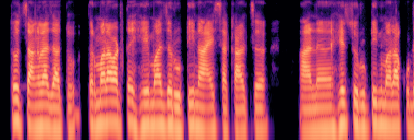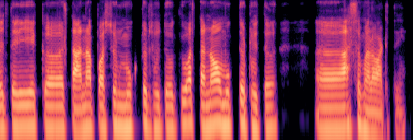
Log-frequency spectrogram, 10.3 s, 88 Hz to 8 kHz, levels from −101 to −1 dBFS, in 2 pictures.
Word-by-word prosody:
तो 165 - +3
चांगला 135 -1 +3
जातो. 125 -1 0 0.2
तर 145 - 0
मला 150 +2 +5
वाटतं 155 +1 +2
हे 140 +1 +1
माझं 140 0 +2
रुटीन 130 +1 -1
आहे 125 0 +4
सकाळचं 120 0 -2 0.5
आन् 120 +1 +2 0.3
हेच 145 +1 0
रुटीन 140 +1 -1
मला 135 -1 +3
कुठेतरी 135 0 -2
एक 135 +1 -6
अ, 130 0 +1
ताणापासून 130 +2 +1
मुक्त 130 +3 -4
ठेवतो 130 0 -5
किंवा 150 +5 -1
तणावमुक्त 140 +1 +2
ठेवतं 130 +1 -4 0.5
अ, - - -7 0.3
असं 130 +2 -4
मला 115 -3 0
वाटतंय. 110 +1 -5
130 Hz, 160 wpm, -19 LUFS, 125-140 Hz, 0.5 s, मला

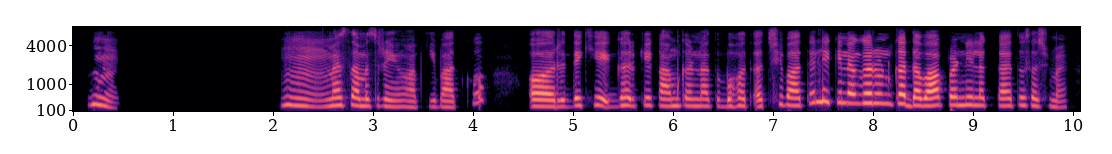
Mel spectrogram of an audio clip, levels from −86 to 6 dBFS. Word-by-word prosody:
हुँ। 260 -10 -3 1.7
हुँ, 245 -6 -3
मैं 260 +1 +2
समझ 255 -3 0
रही 230 -3 -3
हूँ 215 0 -8
आपकी 205 +2 -9
बात 205 -2 -3
को। 345 +6 -9 0.5
और 225 -1 +5
देखिए, 255 +2 -1
घर 255 +4 -1
के 265 +2 -5
काम 245 -1 -1
करना 240 -1 -2
तो 235 0 -13
बहुत 240 +1 -2
अच्छी 235 +6 -9
बात 260 +2 +1
है, 360 - -3
लेकिन 370 -3 0
अगर 340 +1 +5
उनका 325 -1 +4
दबाव 255 +1 +6
पड़ने 280 0 +2
लगता 260 -1 -3
है, 250 - 0
तो 270 +2 -5
सच 250 -3 -4
में 205 -1 -9
250 Hz, 180 wpm, -21 LUFS, 230-275 Hz, 1.7 s, दबाव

